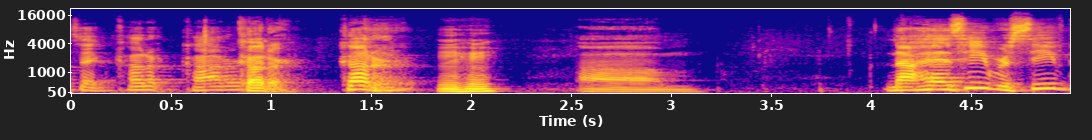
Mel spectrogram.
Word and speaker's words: Qatar: $400 million plane from, how do you pronounce that? Cutter.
